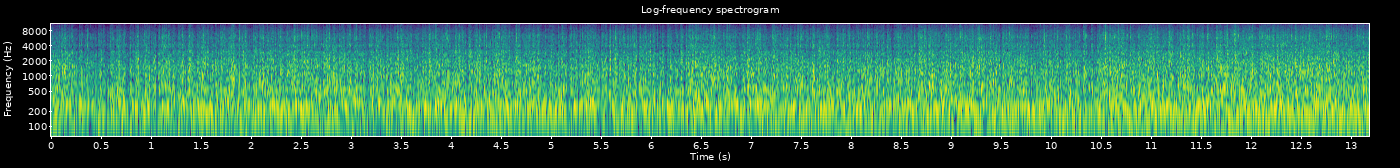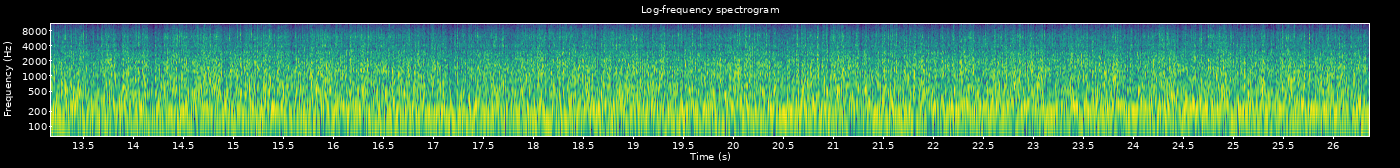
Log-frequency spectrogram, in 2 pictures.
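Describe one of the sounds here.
Firecrackers burst in a dense, rapid crackling barrage overhead.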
